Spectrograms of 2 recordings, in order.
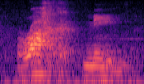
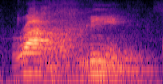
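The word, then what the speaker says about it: rachmim (רחמים): In English, R-A-H-A-M-I-M. A hard H and a small A after it. It's pronounced something like rachmim. Want to try it? Rachmim. Oh, come on. Rachmim. A good H. Pretend you're German.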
